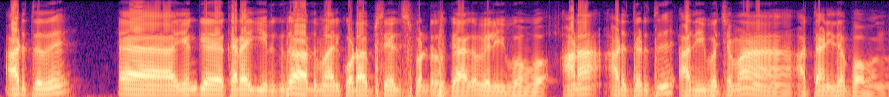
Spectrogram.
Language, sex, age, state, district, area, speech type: Tamil, male, 60+, Tamil Nadu, Erode, urban, spontaneous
